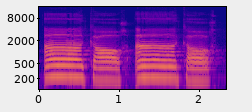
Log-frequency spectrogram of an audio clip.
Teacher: très nasale, très vers l'avant de la bouche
